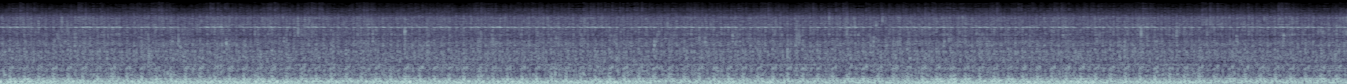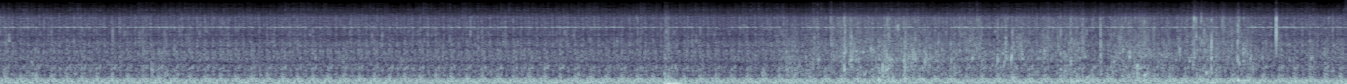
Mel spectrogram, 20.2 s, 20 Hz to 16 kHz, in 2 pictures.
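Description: Boat outboard motor running steadily at low trolling speed, with a thin high whine. There is a single sharp thump about 15 seconds in, and a run of light clicks and rattles over the last few seconds.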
